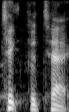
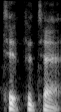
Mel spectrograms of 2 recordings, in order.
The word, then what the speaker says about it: tit for tat: So, it's just tick for tat. Is that how you say it? Tit for tat.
